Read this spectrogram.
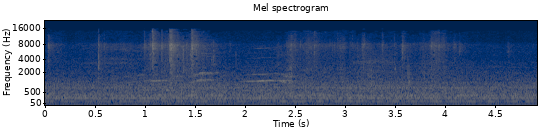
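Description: Plastic bubble wrap rustles and crinkles as hands handle it.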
